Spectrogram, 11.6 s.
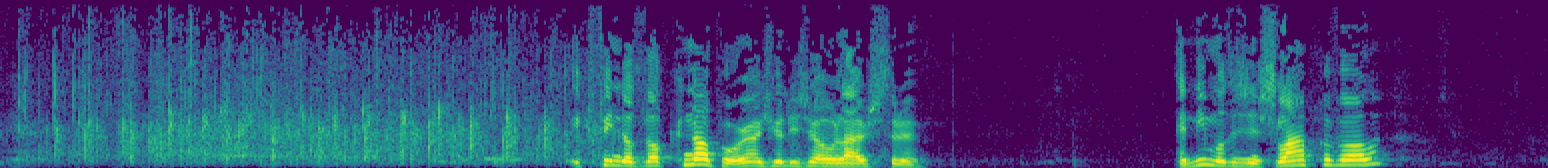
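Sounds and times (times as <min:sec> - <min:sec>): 
children applauding: 0:00.0 - 0:04.6
speech: 0:04.3 - 0:07.0, 0:08.8 - 0:10.5.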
